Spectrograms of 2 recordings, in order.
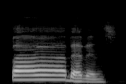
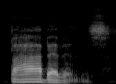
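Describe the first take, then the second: First: "Bob Evans" pitched much higher, slow; high slow take. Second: "Bob Evans" slow and low, quieter; low slow take. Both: Shown as a demonstration. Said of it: "I don't know if that's how you say it".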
